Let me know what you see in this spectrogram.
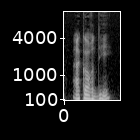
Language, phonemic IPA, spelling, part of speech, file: French, /a.kɔʁ.de/, accordée, verb, Fr-accordée.ogg
- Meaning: feminine singular of accordé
